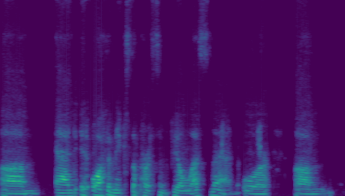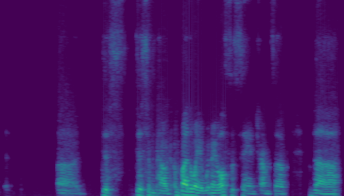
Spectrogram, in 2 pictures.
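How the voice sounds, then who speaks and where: A man's voice: lowish voice, expressive, measured pace, creaky, poor audio. A man speaking as a nurse educator in a conversational talk on a video call. He tells stories with frequent restarts and acts out dialogue.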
